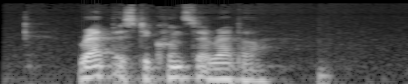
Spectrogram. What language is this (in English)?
German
